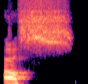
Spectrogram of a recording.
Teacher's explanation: We keep Hamza light for fatha open your jaws and keep Sod heavy. Sod has rakhawa and it has safir and it is heavy.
